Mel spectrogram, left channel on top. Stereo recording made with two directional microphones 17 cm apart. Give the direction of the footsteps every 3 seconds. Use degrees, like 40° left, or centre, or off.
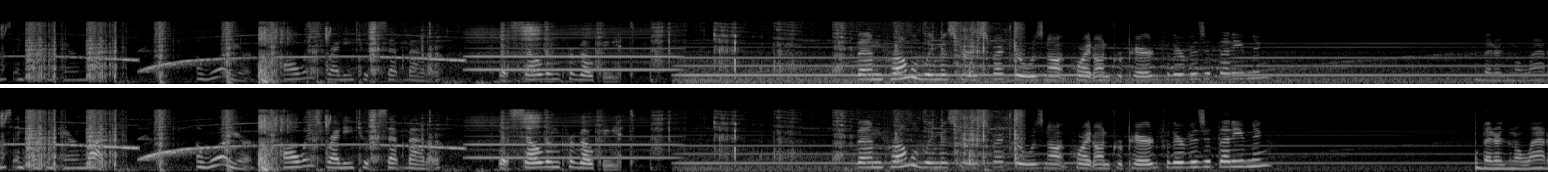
10° right, 20° left, 20° left, centre, off.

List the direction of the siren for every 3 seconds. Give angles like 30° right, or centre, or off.
30° right, 10° left, 40° left, 50° left, 60° left.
